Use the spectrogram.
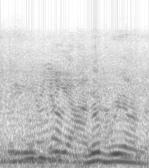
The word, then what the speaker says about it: Ljubljana: In Slovenia, first of all, I want to hear you how you pronounce the city's name. Ljubljana.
